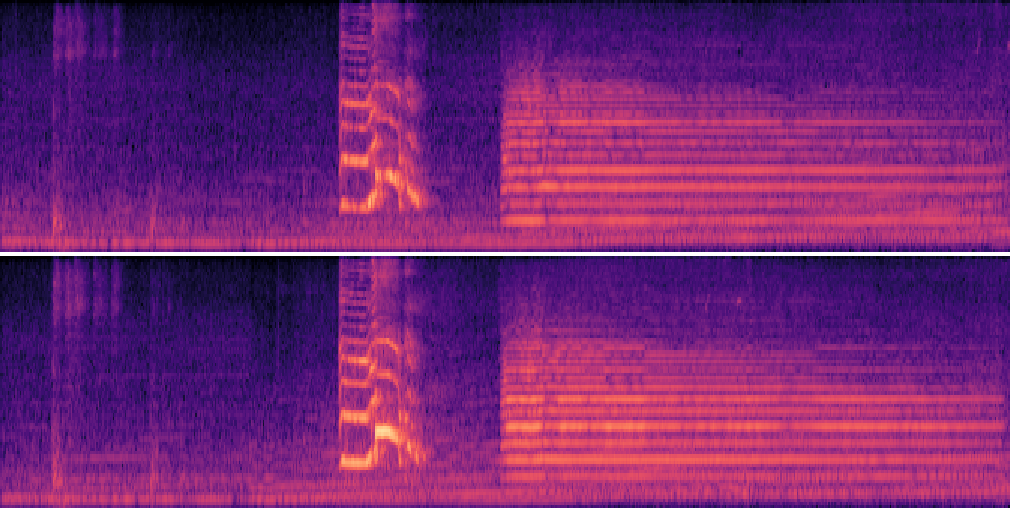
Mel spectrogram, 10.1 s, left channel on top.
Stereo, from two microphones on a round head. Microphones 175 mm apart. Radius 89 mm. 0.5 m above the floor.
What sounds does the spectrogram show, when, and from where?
0.5 s writing: 70° right (ahead or behind), 2.5 m
3.4 s a baby crying: 45° right (ahead or behind), 1.5 m
5.0 s a trumpet: 75° right (ahead or behind), 6 m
